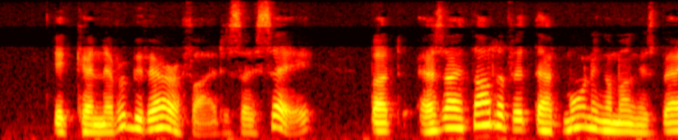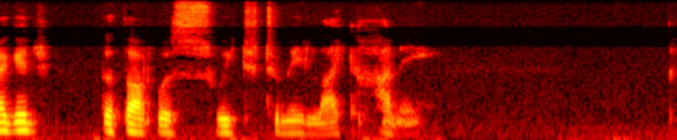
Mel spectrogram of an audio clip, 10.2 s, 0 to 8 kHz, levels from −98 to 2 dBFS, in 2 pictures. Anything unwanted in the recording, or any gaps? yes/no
no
